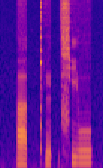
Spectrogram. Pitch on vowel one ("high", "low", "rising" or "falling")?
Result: low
